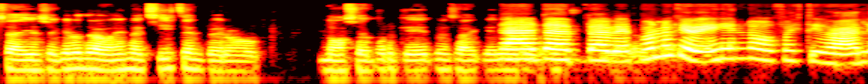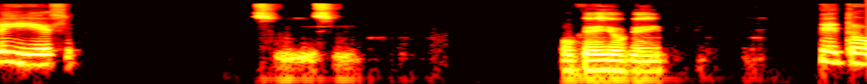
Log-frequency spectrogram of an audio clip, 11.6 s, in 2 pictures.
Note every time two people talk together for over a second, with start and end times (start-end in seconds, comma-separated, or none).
3.3-4.6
